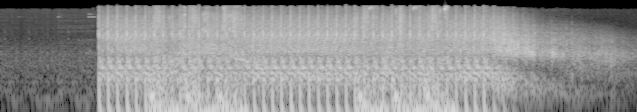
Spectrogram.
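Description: An automatic rifle fires a long rapid burst of shots.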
